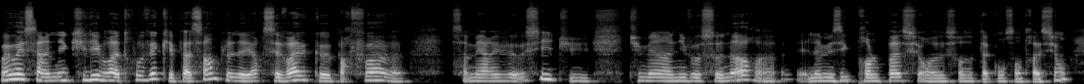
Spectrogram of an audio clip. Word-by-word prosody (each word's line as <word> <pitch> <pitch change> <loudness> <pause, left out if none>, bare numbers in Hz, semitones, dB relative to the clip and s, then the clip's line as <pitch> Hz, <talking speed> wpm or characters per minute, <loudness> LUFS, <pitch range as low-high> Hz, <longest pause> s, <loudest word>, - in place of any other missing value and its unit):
Ouais 200 - +4
ouais, 240 0 +8
c'est 220 -4 +1
un 170 0 +1
équilibre 190 +2 +2
à 170 - +7
trouver 215 +8 0
qui 210 - -6
est - - 0
pas 140 - +4
simple 235 - -1
d'ailleurs. 160 +1 +2
C'est 165 -1 +1
vrai 200 +5 +3
que 155 -4 +2
parfois, 185 +5 0
heu, 135 -2 -4 0.5
ça - - -8
m'est 160 0 -2
arrivé 155 0 -1
aussi. 230 - 0
Tu 150 -6 -9 0.4
tu 175 - -9
mets 170 -1 -1
un 160 -1 +1
niveau 160 0 -2
sonore, 180 +7 +1
heu 145 0 -4 0.2
et - - -9
la 155 +2 0
musique 165 +2 -3
prend 160 -2 +1
le 155 - -1
pas 170 +2 +2
sur, 165 -4 -3
heu, 140 +1 -1
sur 145 0 -5
ta - - -1
concentration, 140 - -3
165 Hz, 215 wpm, -21 LUFS, 150-190 Hz, 0.5 s, ouais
